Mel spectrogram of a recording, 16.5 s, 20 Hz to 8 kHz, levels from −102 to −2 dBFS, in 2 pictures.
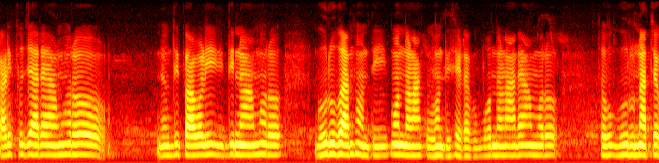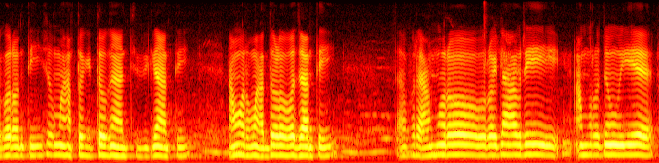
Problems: none marked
